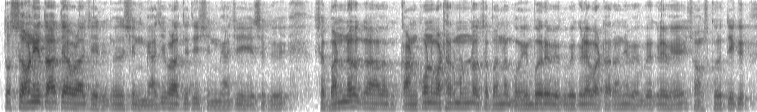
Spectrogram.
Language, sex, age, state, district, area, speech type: Goan Konkani, male, 60+, Goa, Canacona, rural, spontaneous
